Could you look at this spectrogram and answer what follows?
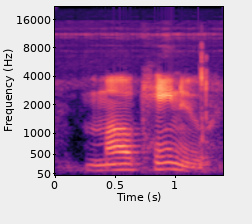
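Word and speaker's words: מַלְכֵּנוּ: Malkenu is how you pronounce that.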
